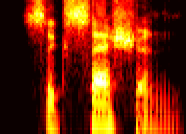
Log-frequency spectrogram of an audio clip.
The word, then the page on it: succession: American English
